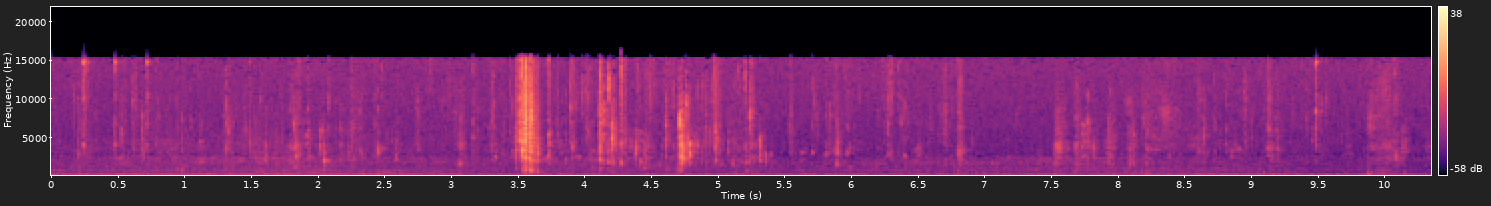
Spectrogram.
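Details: Raw-fed Staffordshire Bull Terrier Mia, 11 months old, crunches through a raw chicken quarter in a small room; soft squishy chewing runs throughout, broken by two loud cracking bites in the middle.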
